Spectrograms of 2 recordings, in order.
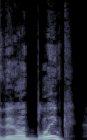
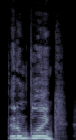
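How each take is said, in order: First: Said in the usual way. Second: "don't" punched much higher and louder; "They don't blink" with "don't" hit high and hard; stress on DON'T. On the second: Shown as a demonstration. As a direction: hammer "don't" in amazement.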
